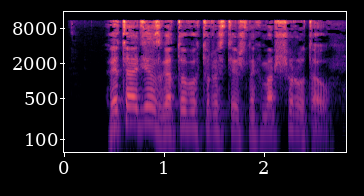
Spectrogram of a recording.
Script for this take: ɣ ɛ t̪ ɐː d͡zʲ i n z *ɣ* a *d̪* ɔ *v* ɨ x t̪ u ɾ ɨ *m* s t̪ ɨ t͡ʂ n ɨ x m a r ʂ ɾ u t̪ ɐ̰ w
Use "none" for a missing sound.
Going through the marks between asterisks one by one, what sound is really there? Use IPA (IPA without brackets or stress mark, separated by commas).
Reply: ɣ, t̪, v, none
